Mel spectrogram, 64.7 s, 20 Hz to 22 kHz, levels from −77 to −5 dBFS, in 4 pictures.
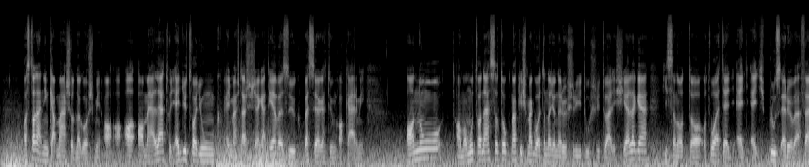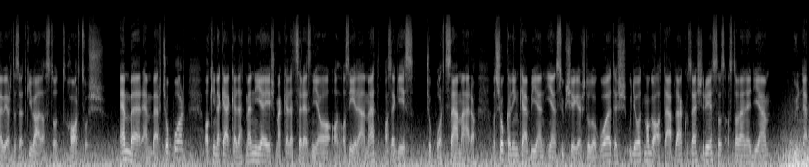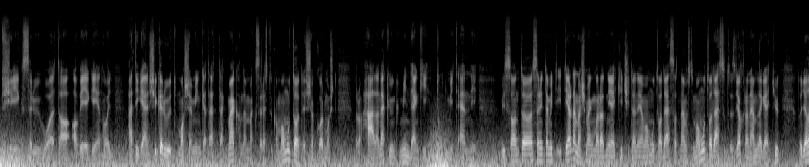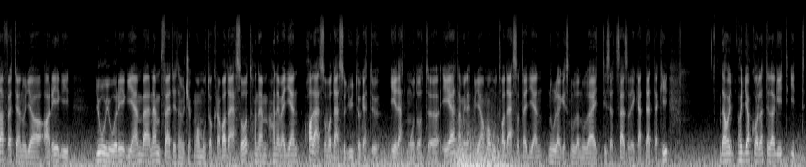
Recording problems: wind noise on the microphone; occasional gusts; 15 dB below the speech

